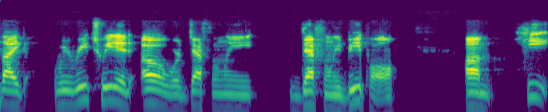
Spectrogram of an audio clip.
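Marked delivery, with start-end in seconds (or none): none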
